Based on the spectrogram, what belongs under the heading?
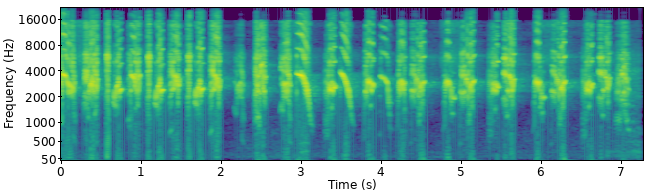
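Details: Javan myna of the Thai type in loud, energetic 'gacor full isian' song packed with varied phrases: rapid harsh squawks and chattering notes, about two per second, with several sharp rising and falling whistled slurs midway.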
